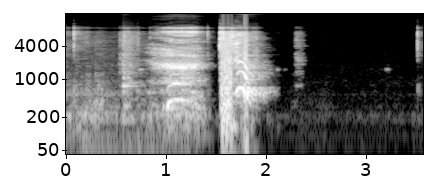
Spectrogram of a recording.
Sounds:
Sneeze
